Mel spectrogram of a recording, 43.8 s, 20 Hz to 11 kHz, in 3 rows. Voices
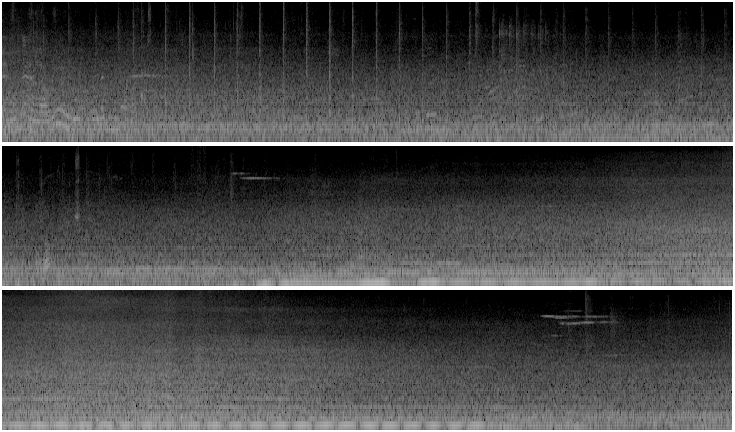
0:00.0 0:05.2

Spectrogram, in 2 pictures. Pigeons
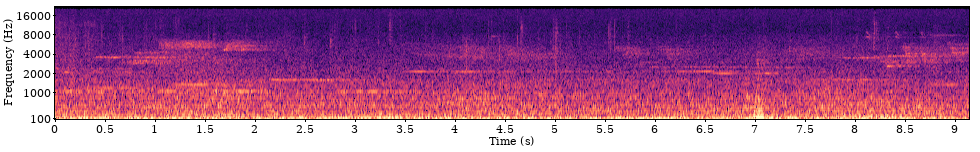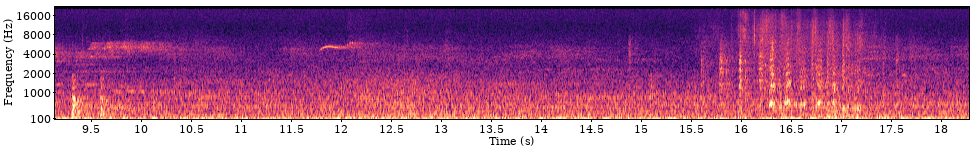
0:15.6 0:17.7

